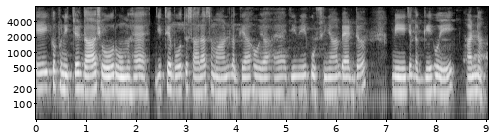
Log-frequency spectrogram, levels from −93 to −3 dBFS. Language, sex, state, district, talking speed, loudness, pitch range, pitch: Punjabi, female, Punjab, Pathankot, 130 wpm, -17 LUFS, 165-180 Hz, 175 Hz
